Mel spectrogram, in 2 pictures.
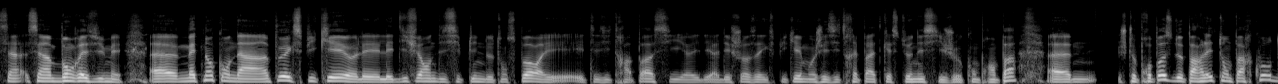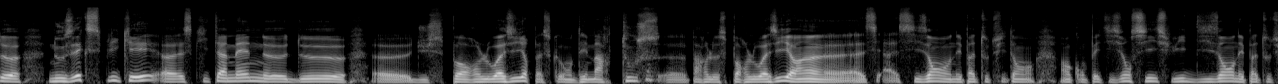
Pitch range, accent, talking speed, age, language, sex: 115-140 Hz, French, 225 wpm, 40-59, French, male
